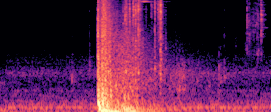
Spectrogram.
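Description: A scoped rifle fires a single loud shot.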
